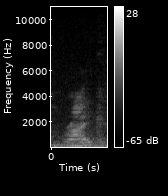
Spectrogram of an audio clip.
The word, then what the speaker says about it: Reich: My name is Reich. I can say it the German way here, right? Proper pronunciation.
